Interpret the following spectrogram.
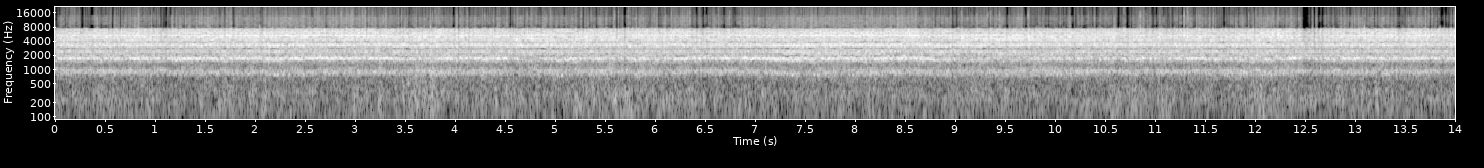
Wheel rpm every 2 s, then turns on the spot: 230, 230, 230, 220, 220, 230, 230.
none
